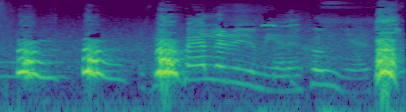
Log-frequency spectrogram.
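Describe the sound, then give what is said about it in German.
A dog barks four times in short, sharp bursts during a daily half-hour walk on an island in a skerry archipelago, three close together and one after a pause, with a drawn-out whine or voice-like sound in between. The barks are fairly loud. “Eine gute halbe Stunde dauert der tägliche Spaziergang mit dem Hund.”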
